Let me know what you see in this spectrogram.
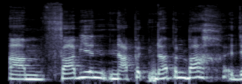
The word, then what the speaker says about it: Fabian Nappenbach: Fabian Nappenbach, did I say it right? – Correctly.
